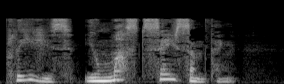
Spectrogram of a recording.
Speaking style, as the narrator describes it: old nurse whispered

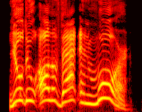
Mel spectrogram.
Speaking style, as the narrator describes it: his father shouted

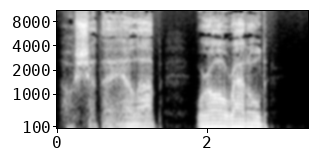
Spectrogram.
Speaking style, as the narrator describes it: a young lieutenant sighed

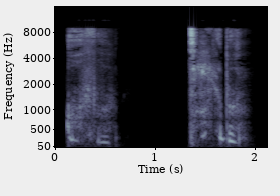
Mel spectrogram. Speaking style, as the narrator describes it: she muttered in a strangulated voice

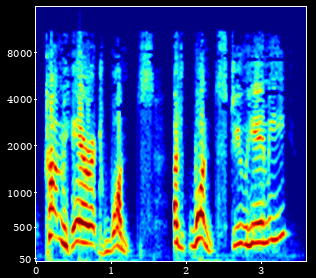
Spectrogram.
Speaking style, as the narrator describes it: bellowed

